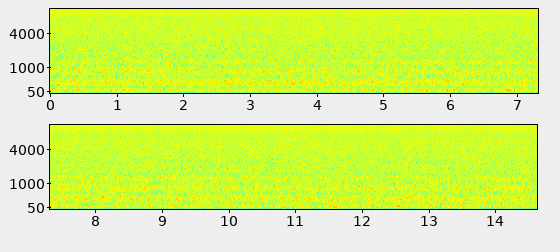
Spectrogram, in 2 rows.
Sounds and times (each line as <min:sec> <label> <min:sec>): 0:00.0 waterfalls 0:14.6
